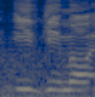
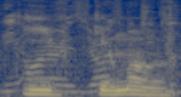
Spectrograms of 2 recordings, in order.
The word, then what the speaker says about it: Yves Guillemot: CEO and co-founder of Ubisoft, Yves Guillemot. Everyone please, Yves Guillemot. What a guy. How'd you say his name? Yves Guillemot.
